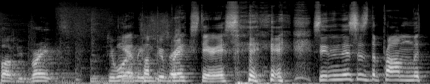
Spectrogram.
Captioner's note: laughs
